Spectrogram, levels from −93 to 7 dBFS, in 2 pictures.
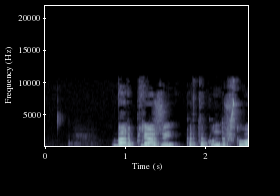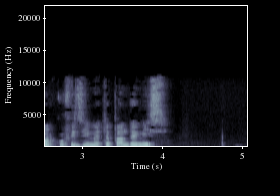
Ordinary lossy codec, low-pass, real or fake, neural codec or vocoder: AAC, 48 kbps; 10.8 kHz; real; none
